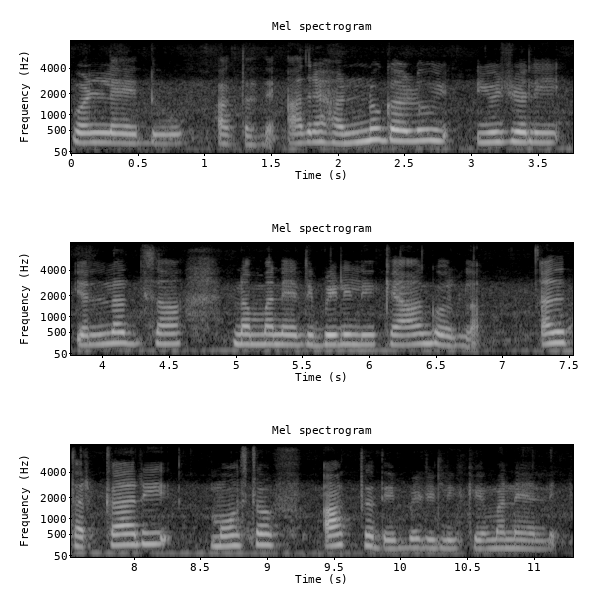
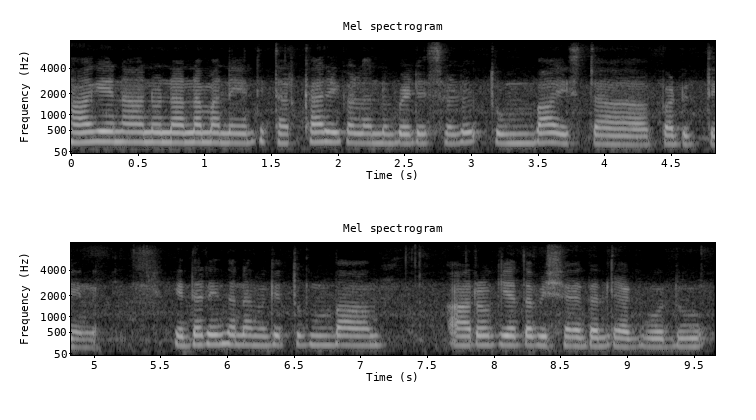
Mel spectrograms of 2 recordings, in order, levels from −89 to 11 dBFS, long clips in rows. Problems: none marked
